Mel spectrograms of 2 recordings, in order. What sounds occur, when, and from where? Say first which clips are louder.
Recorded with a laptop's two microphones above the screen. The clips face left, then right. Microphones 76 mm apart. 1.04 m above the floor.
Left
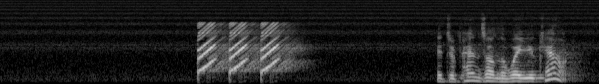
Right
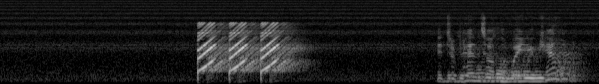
2.0 s an alarm: left 2 dB; 5° left (ahead or behind), 2 m
4.4 s a woman speaking: left 11 dB; 60° left (ahead or behind), 1.9 m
